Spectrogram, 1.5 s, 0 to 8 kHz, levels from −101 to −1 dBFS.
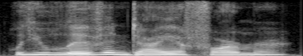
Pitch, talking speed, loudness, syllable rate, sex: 220 Hz, 275 wpm, -15 LUFS, 6.1 syllables/s, female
